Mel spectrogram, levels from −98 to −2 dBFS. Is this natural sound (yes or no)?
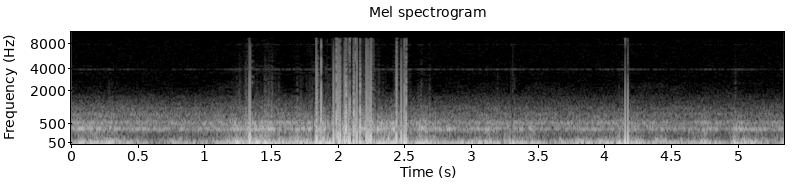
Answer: yes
